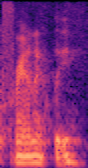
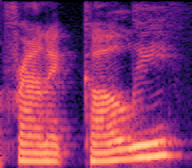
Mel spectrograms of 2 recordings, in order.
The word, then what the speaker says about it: frantically: word like frantically um this letter a is the a black cat file so you can um maybe pair it with another word like act if you're having trouble with the file there act frantically had frantically um and then frantically watch out you don't want franikali we'd we'd reduce that to justice not an extra syllable there so that's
